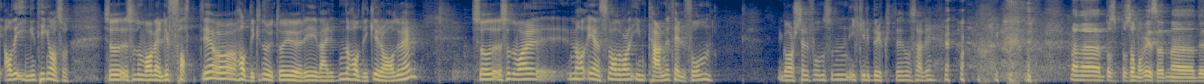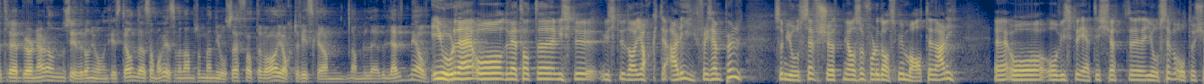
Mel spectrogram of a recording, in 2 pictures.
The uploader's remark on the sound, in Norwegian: Live fra Løten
